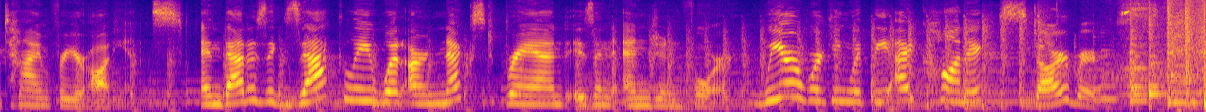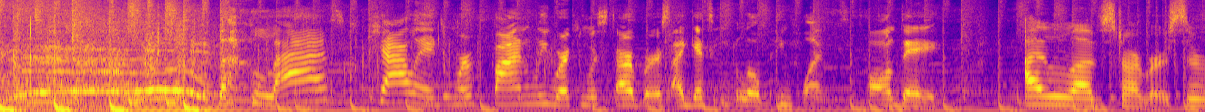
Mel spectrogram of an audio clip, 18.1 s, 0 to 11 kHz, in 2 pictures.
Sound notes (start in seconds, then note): 9.0 cheering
